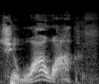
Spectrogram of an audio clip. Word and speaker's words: Chiwawa: The music, the theme music is by a group called Chihuahua, but that's spelled CHIWAWA, and it's awesome.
